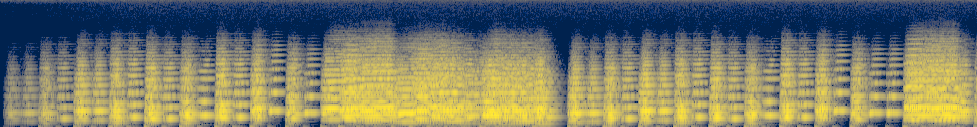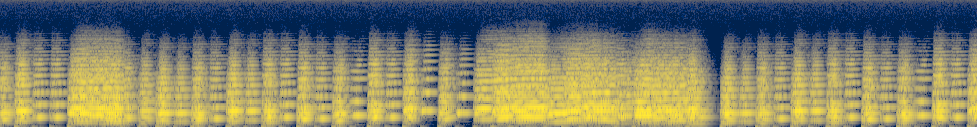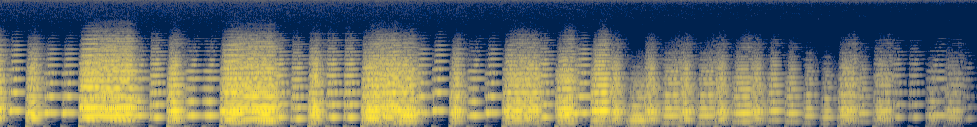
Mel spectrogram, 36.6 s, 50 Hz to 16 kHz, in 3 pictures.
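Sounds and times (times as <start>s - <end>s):
four horns playing a scherzo: 0.1s - 36.6s.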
